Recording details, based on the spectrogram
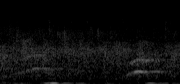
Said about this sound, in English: Are you with me? Or could we clap? Come on, give praise to God. Hallelujah.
